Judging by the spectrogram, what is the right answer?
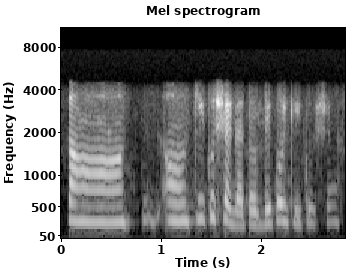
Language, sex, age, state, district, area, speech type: Punjabi, female, 18-30, Punjab, Fazilka, rural, conversation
